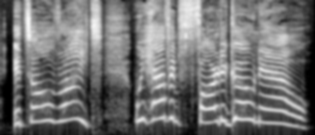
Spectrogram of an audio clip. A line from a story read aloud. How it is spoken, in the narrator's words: Chee-Chee shouted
